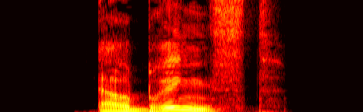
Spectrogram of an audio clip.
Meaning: second-person singular present of erbringen
- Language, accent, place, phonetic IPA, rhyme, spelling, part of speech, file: German, Germany, Berlin, [ɛɐ̯ˈbʁɪŋst], -ɪŋst, erbringst, verb, De-erbringst.ogg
